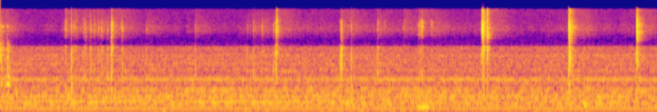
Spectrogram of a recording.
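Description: Small hard-plastic clicks and taps of a Beyblade Burst Gachi layer being assembled by hand, its parts snapping and pressing together, with a few sharper clicks near the start and end. A steady low hum runs underneath.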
